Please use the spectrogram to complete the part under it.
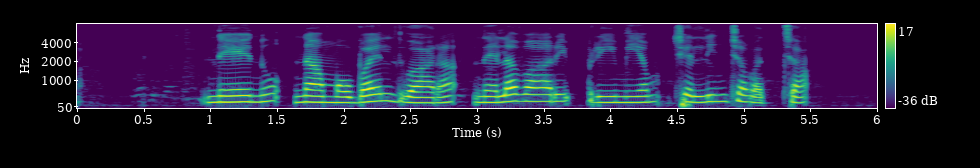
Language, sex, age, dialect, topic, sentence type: Telugu, female, 18-24, Central/Coastal, banking, question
